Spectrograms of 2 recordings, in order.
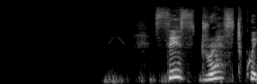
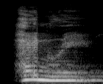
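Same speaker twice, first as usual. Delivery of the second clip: a grave ghost naming himself; lightly deepened, falling name; solemn ghost reveals his name; same deep voice; 2 semitones lower, 5 dB louder than usual. A narrator's reading. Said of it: "in the same deep voice".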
